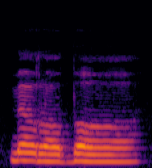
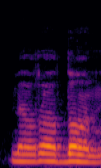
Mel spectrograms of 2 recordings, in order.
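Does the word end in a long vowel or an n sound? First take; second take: long vowel; n sound. First: The word ends with a lengthened vowel. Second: The word ends with an n sound. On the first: The reciter stops and takes a breath here. "Bir elif çekerek duruyoruz" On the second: The reciter continues without stopping. "İki üstün"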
